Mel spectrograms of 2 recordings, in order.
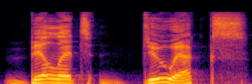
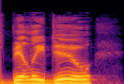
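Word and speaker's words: billet-doux: Now, it's spelled billet, B-I-L-L-E-T, hyphen, or dash, D-O-U-X. So it looks like billet-doo-X, but it's not. It's Billy-Doo, and it means a love letter.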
